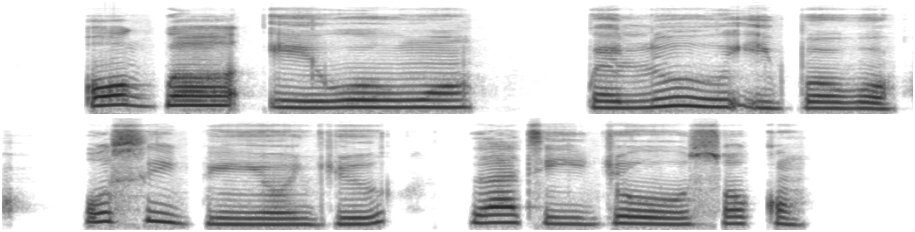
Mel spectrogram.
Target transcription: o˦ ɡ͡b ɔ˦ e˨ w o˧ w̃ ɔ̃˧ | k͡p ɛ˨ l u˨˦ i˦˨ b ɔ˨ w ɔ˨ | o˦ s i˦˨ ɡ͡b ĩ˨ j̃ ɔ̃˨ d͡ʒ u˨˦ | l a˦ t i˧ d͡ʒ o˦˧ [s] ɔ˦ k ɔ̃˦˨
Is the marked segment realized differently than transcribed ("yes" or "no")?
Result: no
